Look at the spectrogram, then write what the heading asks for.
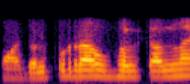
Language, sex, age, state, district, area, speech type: Odia, male, 18-30, Odisha, Nabarangpur, urban, conversation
